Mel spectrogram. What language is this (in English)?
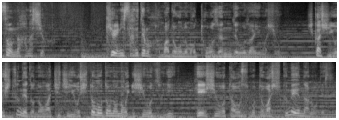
Japanese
